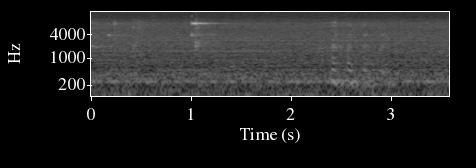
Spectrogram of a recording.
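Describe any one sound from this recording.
A metal panel clanks as workers move it into place.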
